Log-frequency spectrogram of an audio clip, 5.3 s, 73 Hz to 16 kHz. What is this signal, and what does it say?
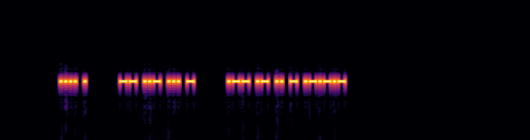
Morse code, heard as a keyed tone, about 48 wpm, 700 Hz. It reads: HE MUST WAIT.
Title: 2x Word-Spacing - Sentences from Top 500 Words - 50wpm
